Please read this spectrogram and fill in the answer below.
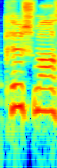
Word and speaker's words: Cauchemar: yes, it's called the Couchemont, spelled Cauchemar.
